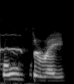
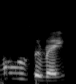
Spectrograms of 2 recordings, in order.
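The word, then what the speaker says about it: Woolfardisworthy: I like Walsery in North Devon, which is not pron how it's pronounced. Yes. As as Yeah, you say Walsery, but if you see it written down, it's Wardiesworthy.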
